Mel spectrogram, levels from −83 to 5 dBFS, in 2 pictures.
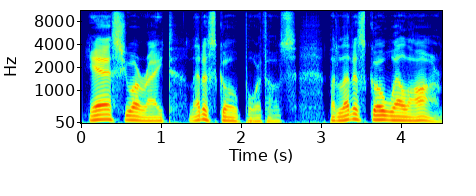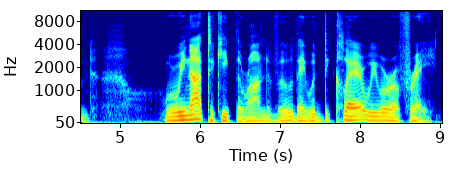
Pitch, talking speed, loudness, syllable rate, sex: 105 Hz, 180 wpm, -19 LUFS, 5.0 syllables/s, male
